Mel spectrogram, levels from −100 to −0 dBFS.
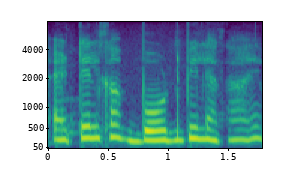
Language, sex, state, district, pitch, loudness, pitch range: Hindi, female, Uttar Pradesh, Jyotiba Phule Nagar, 235 Hz, -15 LUFS, 220-265 Hz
